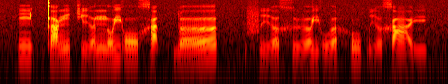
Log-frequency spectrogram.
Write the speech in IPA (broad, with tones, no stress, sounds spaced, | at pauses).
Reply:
ɲ ə˦˥ k̚ t̪ a˧˥ ŋ c i˨˩˦ ə̯ n o˧˥ j o˧ x a˨˩ t̚ ɓ əː˧˥ | f i˨˩˦ ə̯ x ɨ˨˩˨ ə̯ j u˨˩˦ ə̯ h u˧ ɓ i˨˩˨ ə̯ x a˨˩˨ j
